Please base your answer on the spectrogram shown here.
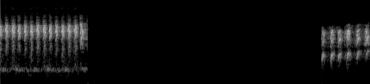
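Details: Fighting Eurasian tree sparrows, tutor sound for songbirds: one second of fast rattling chatter, a long silence, then a shorter rattle.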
